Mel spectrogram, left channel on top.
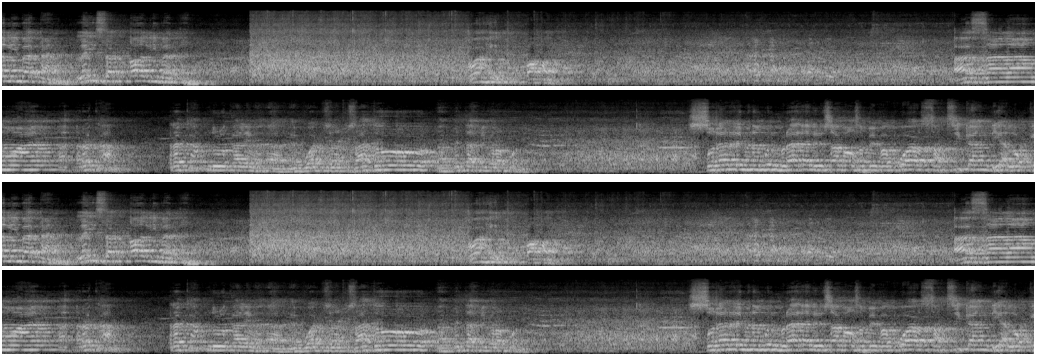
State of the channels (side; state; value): both; identical; correlation 1.00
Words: laisa talibatan. Wahid faqat. Assalamualaikum. Rekam dulu kalimat. Buat satu. Minta mikrofon. Saudara dimanapun berada dari Sabang sampai Papua, saksikan dialog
